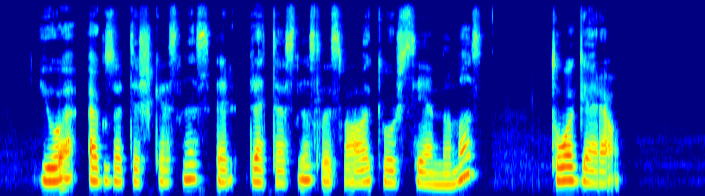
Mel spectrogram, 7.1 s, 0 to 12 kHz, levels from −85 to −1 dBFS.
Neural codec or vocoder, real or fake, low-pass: none; real; 10.8 kHz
